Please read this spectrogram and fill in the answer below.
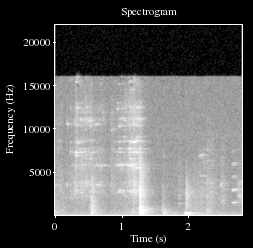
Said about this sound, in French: Et Claire ferme la porte.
